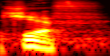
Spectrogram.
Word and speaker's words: GIF: also i should mention he always pronounces it jif which i don't really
